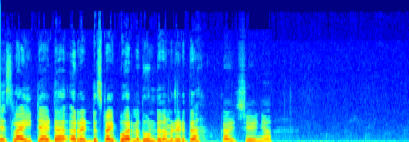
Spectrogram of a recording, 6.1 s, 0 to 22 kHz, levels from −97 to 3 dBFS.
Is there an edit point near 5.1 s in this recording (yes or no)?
no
